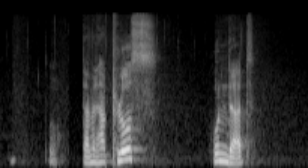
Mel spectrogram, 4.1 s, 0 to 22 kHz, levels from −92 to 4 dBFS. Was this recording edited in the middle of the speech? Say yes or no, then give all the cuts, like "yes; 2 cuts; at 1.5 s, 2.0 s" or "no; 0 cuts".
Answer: yes; 2 cuts; at 0.9 s, 1.4 s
